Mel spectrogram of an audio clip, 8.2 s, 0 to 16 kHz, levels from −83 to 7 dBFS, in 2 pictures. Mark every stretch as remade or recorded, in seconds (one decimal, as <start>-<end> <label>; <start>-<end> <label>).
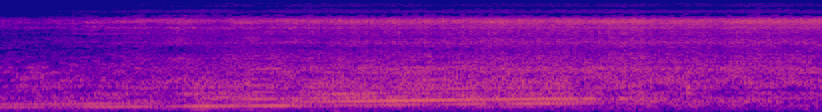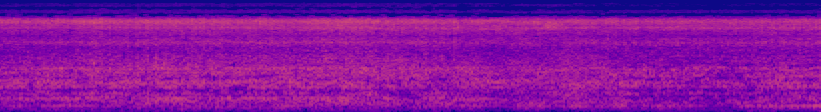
0.0-0.7 recorded; 0.7-1.5 remade; 1.5-6.4 recorded; 6.4-7.2 remade; 7.2-8.2 recorded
